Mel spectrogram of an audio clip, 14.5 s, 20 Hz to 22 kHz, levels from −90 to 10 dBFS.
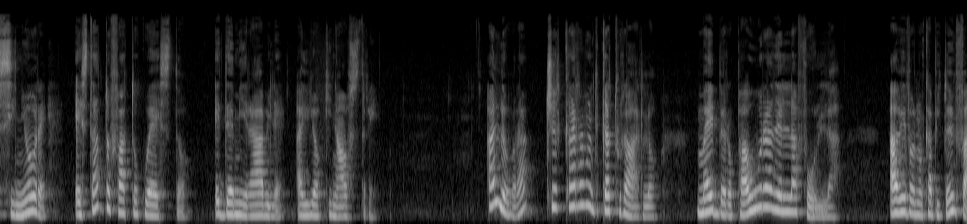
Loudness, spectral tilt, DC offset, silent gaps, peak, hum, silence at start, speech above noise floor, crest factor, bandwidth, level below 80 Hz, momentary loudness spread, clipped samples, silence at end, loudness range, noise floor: -27 LUFS; -5 dB/octave; under 0.1%; none; -6 dBFS; none; 0 s; 41 dB; 20 dB; 16 kHz; -84 dBFS; 14 LU; under 0.1%; 0 s; 6 LU; -67 dBFS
